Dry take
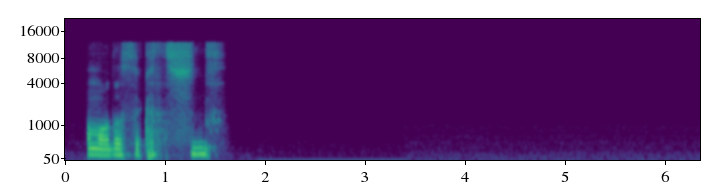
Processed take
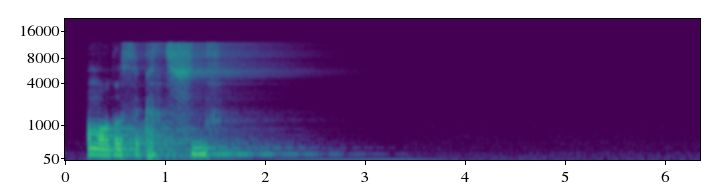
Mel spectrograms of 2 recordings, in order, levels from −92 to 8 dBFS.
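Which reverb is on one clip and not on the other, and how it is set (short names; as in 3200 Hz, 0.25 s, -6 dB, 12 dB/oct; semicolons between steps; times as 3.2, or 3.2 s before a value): Schroeder reverb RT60 2.6 s, combs from 28 ms, DRR 10.5 dB; gain -3 dB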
